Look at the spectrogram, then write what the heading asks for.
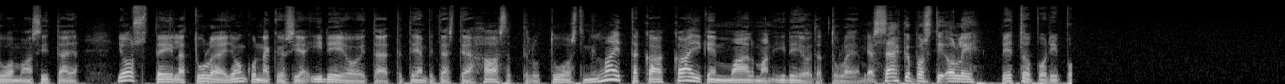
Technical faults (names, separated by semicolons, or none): audio dropout to a faint residue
